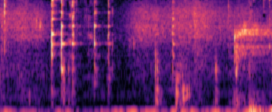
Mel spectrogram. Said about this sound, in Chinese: 来，为了我们的友谊，干杯！虚假的友谊。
